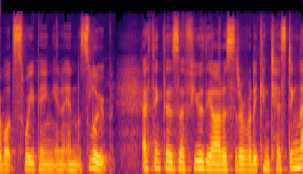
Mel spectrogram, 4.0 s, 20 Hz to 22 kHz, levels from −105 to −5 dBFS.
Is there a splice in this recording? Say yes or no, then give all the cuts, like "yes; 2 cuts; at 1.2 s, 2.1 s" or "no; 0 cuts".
yes; 1 cut; at 1.9 s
